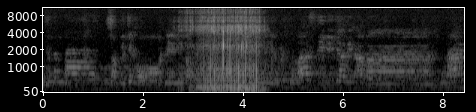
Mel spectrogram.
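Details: Snoring during a nap, person fell asleep within 30 seconds: one loud rough snore about a second and a half long over background music.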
